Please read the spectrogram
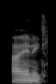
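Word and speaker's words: Heinicke: How do you say this young man's last name? – Heineke. – Again? Heineke.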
